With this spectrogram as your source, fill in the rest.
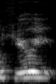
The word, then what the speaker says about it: Huey: I've got Huey with me. Is Huey the right pronunciation there?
